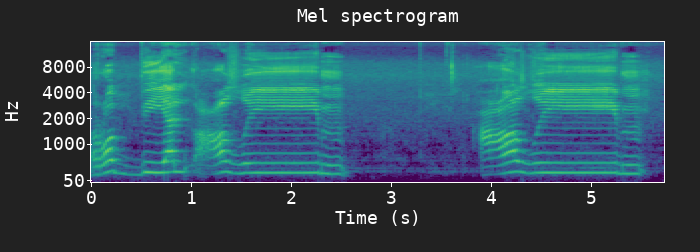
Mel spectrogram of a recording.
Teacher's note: عین کو ہا والی جگہ سے پڑھنا ہے وسط حلق سے، اور غیم یہ بغیر سیٹی کی آواز کے اور پر پڑھا جائے گا.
